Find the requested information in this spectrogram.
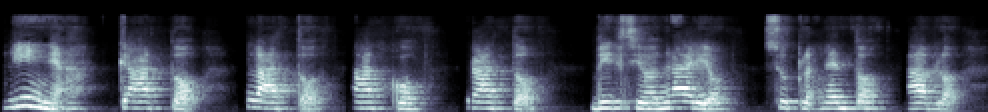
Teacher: So all of those end in a vowel, and on all of those, we stress the second to last syllable.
